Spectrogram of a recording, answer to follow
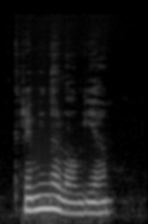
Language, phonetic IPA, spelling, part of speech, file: Polish, [ˌkrɨ̃mʲĩnɔˈlɔɟja], kryminologia, noun, LL-Q809 (pol)-kryminologia.wav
